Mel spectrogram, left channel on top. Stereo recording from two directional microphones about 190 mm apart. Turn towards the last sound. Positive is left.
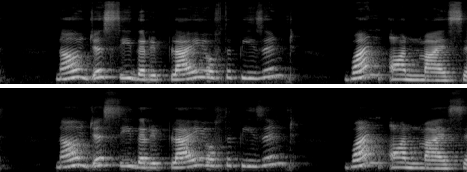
turn(degrees=40)  # may be behind; listen again after turning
